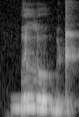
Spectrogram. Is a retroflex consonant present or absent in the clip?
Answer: present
